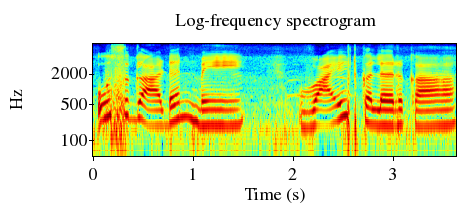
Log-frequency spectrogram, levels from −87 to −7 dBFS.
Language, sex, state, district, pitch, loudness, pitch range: Hindi, female, Madhya Pradesh, Dhar, 200 Hz, -13 LUFS, 195-235 Hz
